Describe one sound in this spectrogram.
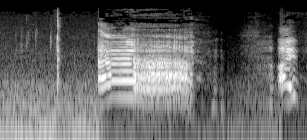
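A young woman groans loudly in disgust.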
